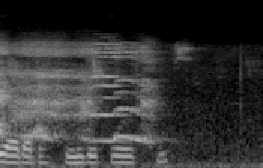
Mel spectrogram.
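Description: A bird calling, heard under a man's voice during the first second or so.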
